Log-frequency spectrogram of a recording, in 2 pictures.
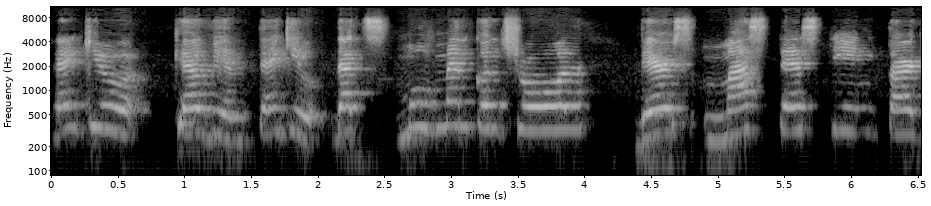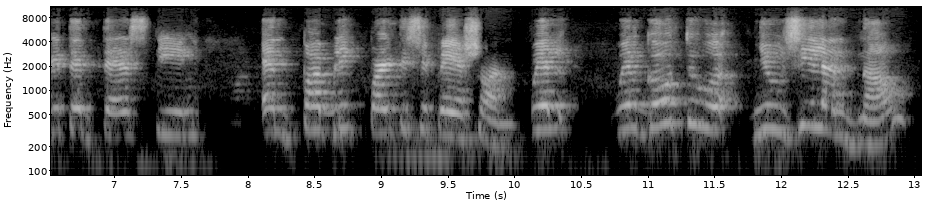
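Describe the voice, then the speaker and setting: A woman moderating a webinar informally, summarising in a halting way from a room on a video call. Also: high-pitched. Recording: echoey, dull video call.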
